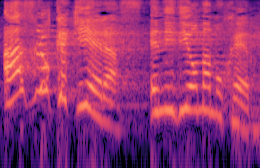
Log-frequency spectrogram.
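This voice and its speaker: A woman playing a sarcastic girlfriend in a comedy sketch, scolding her partner in a very high voice. Her tone is cutting and impatient. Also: sing-song, unhurried, fairly bright tone, full character voice. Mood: annoyed.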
